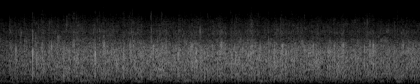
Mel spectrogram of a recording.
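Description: Steady applause from a large audience at a December undergraduate commencement ceremony, continuous clapping filling the hall for several seconds without breaks or voices on top.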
